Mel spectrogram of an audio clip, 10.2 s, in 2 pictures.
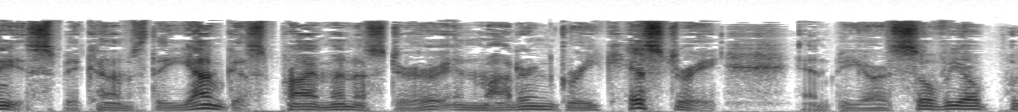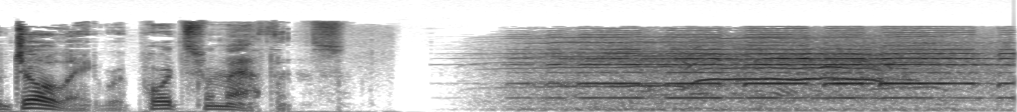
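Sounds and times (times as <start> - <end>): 
speech: 0.0 - 6.9
car horns honking at Greek election night celebrations in Athens: 7.5 - 10.1.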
